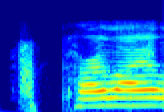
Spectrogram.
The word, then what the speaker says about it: Carlisle: Carlisle, like the town in Pennsylvania. The man's name, Carl, and Isle, like an island.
